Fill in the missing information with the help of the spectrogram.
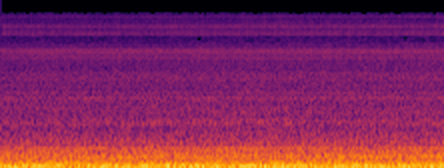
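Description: Steady low rumble of a Mercedes-Benz car driving along a city street, heard from inside the cabin: tyre and road noise with engine hum, under a faint steady tone.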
